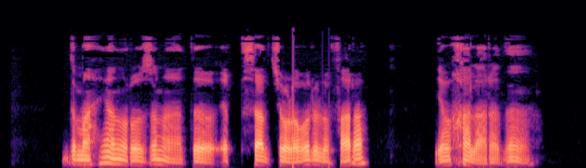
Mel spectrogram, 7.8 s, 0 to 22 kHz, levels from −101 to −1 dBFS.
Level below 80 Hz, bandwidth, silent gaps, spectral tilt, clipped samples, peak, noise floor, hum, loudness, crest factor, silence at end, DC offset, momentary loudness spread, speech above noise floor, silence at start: -52 dBFS; 9.4 kHz; none; -6 dB/octave; under 0.1%; 0 dBFS; -89 dBFS; none; -19 LUFS; 20 dB; 0.7 s; under 0.1%; 9 LU; 72 dB; 0.85 s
